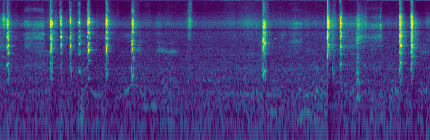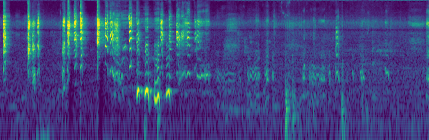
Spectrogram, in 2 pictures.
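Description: Ferrets playing in a plastic laundry hamper: scattered short clucking dooks and scuffles against the clothes and hamper walls, busiest a little past the middle. A person laughs near the end.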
